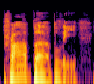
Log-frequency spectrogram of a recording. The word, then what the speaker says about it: probably: 不用嘟嘴了，就直接一个 ya, 结尾顶舌尖 you'll, you'll, 后面 probably, 这三个音节其实现在我们都会把它弱读成两个音节。 Probably, 不用这个中间的 b 的这音节就可以把它给省了。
